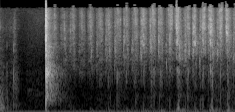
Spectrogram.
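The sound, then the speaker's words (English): Hands rubbed together fast: a sharp onset, then a steady, brisk swishing friction of palm against palm, repeating in many quick strokes with no talk. “Friction, rub your hands together real fast.”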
